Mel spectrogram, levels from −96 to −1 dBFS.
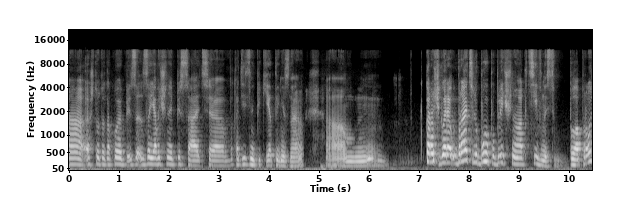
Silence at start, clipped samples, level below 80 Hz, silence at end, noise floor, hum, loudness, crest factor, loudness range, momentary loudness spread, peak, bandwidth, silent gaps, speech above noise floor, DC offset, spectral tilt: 0 s; under 0.1%; -52 dBFS; 0 s; -52 dBFS; none; -23 LUFS; 18 dB; 6 LU; 12 LU; -6 dBFS; 12.5 kHz; none; 29 dB; under 0.1%; -4.5 dB/octave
